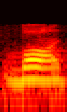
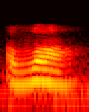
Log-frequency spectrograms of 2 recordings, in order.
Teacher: الضاد من حافة اللسان مع الأضراس بينما الظاء من طرف اللسان فرق بين الظاء انتبه اللسان خرج إلى الخارج قليلا الظاء بينما الضاء ضاد حافة اللسان، حافة اللسان مع الأضراس من الداخل، يعني عندما أنطق حرف الضاد لا أرى اللسان، بينما عندما أنطق الضاء طرف اللسان يظهر الضاء.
